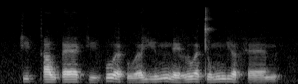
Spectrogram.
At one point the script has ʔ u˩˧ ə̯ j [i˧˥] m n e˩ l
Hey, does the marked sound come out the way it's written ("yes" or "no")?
yes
